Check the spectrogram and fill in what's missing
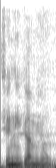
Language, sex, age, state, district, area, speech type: Bodo, male, 45-60, Assam, Baksa, rural, spontaneous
